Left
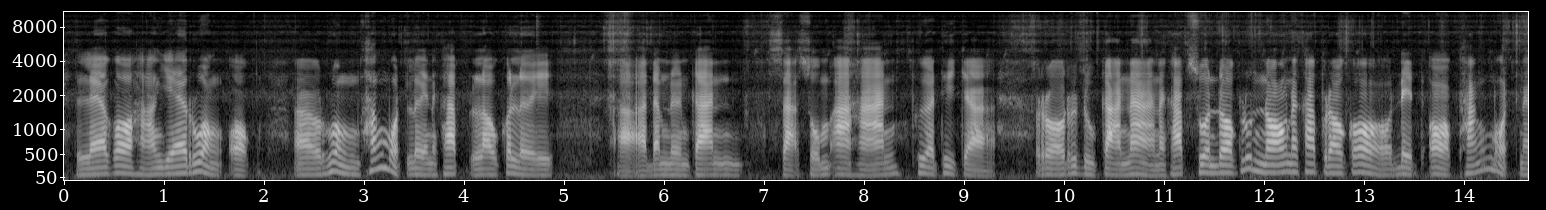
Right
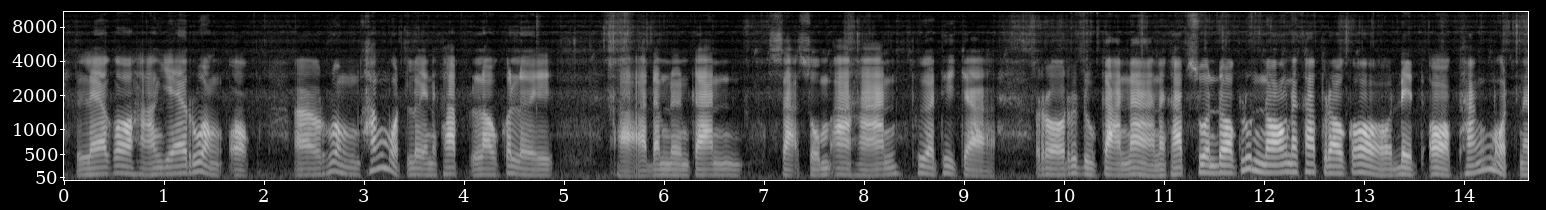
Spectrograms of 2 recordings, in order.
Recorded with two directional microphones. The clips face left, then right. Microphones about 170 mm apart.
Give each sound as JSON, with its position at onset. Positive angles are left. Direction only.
{"t": 0.1, "sound": "speech", "side_deg": 5}
{"t": 2.3, "sound": "speech", "side_deg": 55}
{"t": 2.6, "sound": "speech", "side_deg": 10}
